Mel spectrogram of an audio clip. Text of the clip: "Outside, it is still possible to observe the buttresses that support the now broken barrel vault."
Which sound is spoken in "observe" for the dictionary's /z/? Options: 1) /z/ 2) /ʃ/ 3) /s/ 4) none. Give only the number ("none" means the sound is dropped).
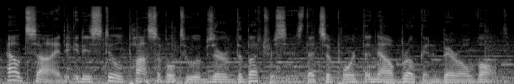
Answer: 1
